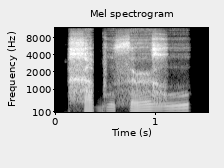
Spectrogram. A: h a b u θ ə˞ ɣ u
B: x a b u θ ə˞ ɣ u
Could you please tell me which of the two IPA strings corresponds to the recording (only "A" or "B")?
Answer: B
